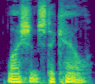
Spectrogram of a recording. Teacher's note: out a little bit just push them out slightly and then every s sound s becomes a sh sound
